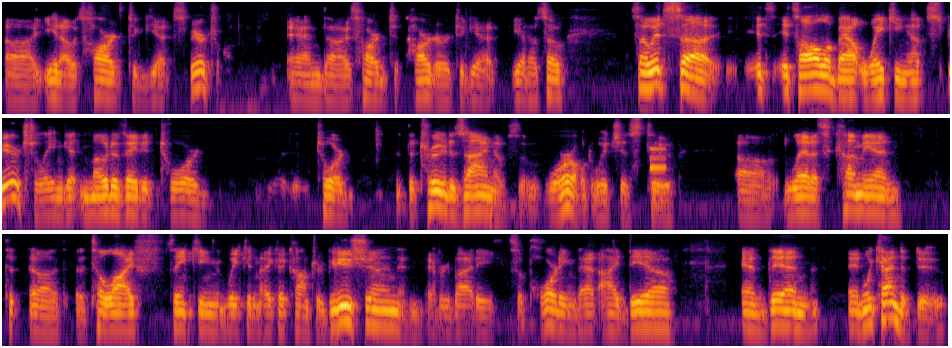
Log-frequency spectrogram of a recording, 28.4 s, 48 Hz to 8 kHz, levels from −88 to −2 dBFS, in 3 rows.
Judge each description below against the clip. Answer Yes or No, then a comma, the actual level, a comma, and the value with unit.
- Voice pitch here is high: No, low, 115 Hz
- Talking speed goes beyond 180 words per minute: No, average, 150 wpm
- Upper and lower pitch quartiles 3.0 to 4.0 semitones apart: Yes, average, 3.7 semitones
